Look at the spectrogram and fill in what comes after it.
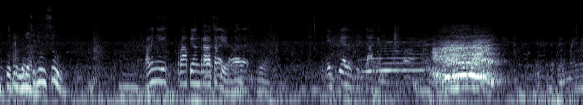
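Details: Deep, sustained moo from the giant cow Ken Arok Bimasakti, prepared for a DKI Jakarta cattle contest. The single bellow rises out of people talking nearby and fades after about a second and a half.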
